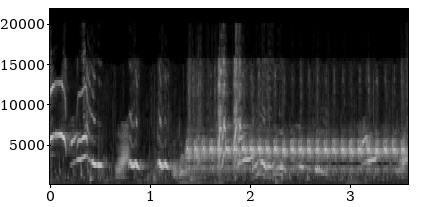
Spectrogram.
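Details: Cucak cungkok greater green leafbird singing varied fill phrases to provoke contest birds: falling whistled slurs open the song, then a continuous buzzy trill carries overlapping warbles to the end.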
